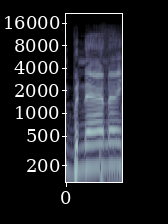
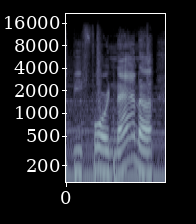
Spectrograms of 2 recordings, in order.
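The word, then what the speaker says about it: BeforeNana: But yeah, I mean, Banana here or here, it's before Nana, but RRQ. Or Nana. It's you know what? Casters, say his name right. Don't say banana.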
